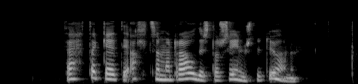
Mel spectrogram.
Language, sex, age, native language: Icelandic, female, 30-39, Icelandic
